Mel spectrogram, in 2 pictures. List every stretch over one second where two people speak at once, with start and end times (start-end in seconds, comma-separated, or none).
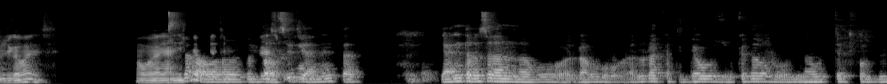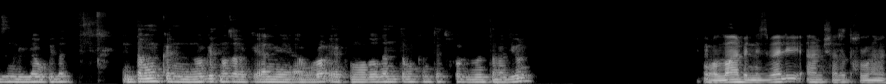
1.8-3.2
